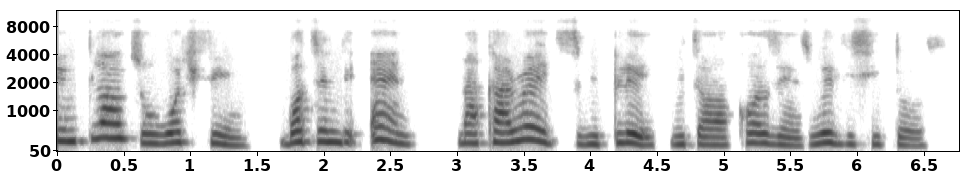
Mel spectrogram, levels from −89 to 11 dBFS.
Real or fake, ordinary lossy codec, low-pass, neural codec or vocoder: fake; Opus, 16 kbps; 7.2 kHz; codec, 16 kHz, 4 kbps, FreqCodec, larger model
